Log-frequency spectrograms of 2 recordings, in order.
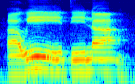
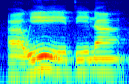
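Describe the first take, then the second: The two takes are said the same way.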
